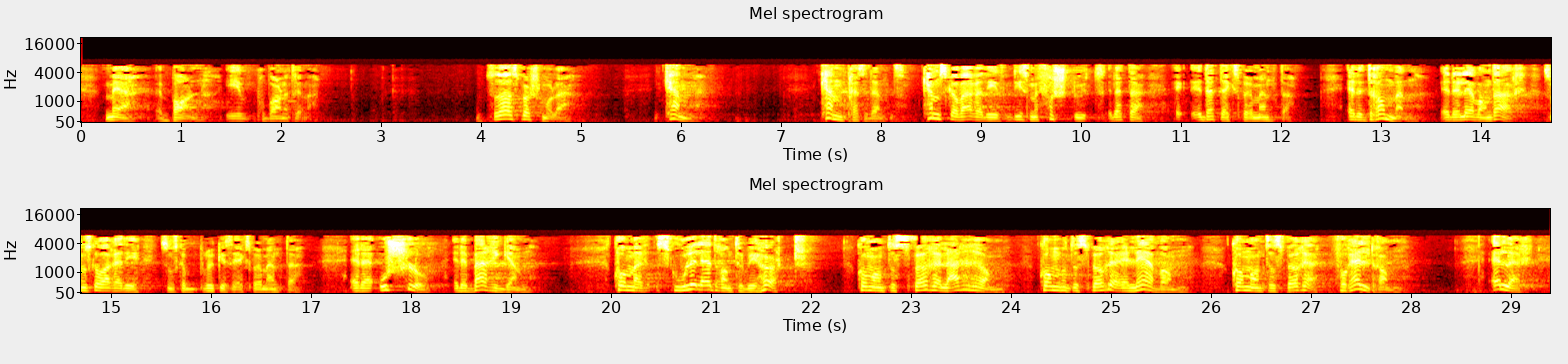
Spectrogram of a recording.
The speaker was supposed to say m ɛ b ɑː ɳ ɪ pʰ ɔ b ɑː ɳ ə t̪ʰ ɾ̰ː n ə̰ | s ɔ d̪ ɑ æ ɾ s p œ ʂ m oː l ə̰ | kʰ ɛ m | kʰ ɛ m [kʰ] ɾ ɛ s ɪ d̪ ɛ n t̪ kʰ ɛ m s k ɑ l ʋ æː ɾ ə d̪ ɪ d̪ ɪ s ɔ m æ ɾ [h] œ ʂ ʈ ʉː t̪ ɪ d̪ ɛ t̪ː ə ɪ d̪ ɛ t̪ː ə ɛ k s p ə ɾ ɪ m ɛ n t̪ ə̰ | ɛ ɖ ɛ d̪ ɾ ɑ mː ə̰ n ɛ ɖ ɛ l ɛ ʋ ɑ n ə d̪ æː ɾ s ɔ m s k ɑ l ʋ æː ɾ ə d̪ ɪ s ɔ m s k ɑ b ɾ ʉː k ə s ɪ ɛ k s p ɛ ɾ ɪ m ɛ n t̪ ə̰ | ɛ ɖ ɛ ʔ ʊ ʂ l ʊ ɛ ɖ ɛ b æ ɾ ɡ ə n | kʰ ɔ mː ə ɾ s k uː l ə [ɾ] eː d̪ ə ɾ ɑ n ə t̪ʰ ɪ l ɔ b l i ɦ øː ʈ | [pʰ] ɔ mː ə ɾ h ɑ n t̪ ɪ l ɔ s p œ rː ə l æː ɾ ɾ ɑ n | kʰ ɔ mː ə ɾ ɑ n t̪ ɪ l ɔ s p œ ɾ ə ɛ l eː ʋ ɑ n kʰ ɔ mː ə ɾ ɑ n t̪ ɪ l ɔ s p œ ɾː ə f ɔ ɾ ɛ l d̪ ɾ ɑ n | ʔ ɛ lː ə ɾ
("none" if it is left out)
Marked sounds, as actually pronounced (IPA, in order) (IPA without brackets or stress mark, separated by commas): pʰ, f, l, kʰ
